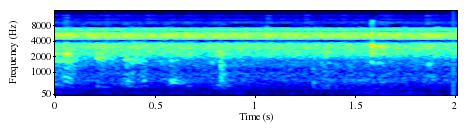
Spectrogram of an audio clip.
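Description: Steady hiss of the recording's background noise, with faint, brief voices and laughter from the people at the table.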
